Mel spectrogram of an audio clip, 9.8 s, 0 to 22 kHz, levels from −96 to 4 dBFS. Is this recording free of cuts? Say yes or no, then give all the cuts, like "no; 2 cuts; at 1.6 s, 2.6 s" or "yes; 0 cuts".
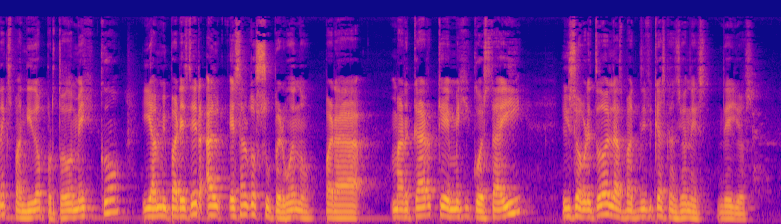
yes; 0 cuts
